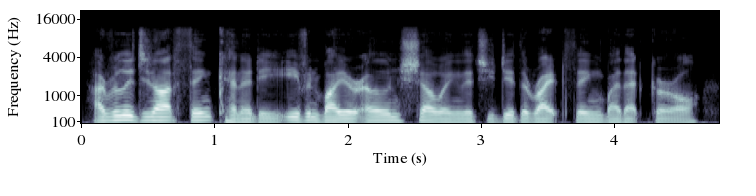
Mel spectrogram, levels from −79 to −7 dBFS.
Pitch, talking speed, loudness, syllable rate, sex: 110 Hz, 250 wpm, -19 LUFS, 5.5 syllables/s, male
